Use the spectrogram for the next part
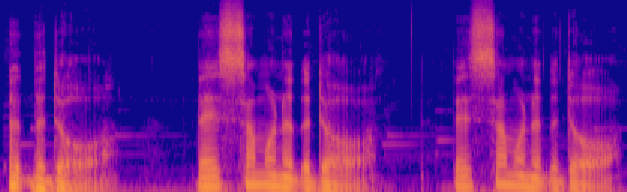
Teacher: este at, por supuesto, fonéticamente, vamos a debilitarlo y dejarlo en schwa. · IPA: ə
